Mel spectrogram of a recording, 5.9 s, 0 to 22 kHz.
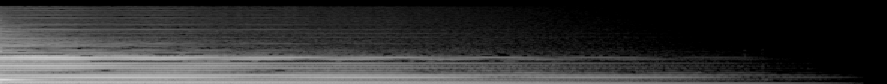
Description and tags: Sampling of my electro acoustic guitar Sherwood SH887 three octaves and five velocity levels
acoustic, guitar, multisample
